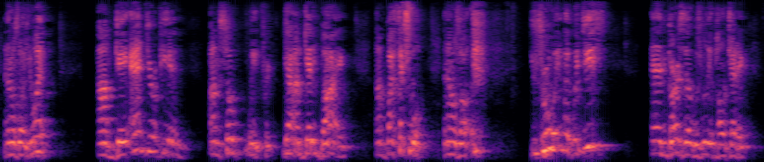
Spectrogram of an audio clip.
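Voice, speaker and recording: Racing along in a slightly high voice over a rough recording, a woman rambles through a comic monologue, sweary and slangy, performing it theatrically and quoting her own outbursts.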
